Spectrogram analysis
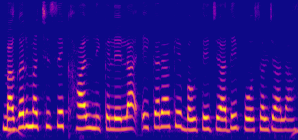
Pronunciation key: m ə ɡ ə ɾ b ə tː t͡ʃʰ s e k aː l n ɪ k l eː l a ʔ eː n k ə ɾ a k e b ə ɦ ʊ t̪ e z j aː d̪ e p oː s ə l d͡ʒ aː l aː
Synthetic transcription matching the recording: m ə ɡ ə ɾ m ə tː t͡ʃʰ s e kʰ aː l n ɪ k l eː l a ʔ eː k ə ɾ a k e b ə ɦ ʊ t̪ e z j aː d̪ e p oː s ə l d͡ʒ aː l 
